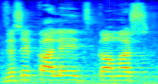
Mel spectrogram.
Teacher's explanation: इसका जो उच्चारण है वो आ और ओ के मध्य से होता है, ना तो पूरी तरह आ की तरह होता है और ना ही ओ की तरह होता है, ना तो इसका उच्चारण आ की तरह होता है ना ही ओ की तरह होता है।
